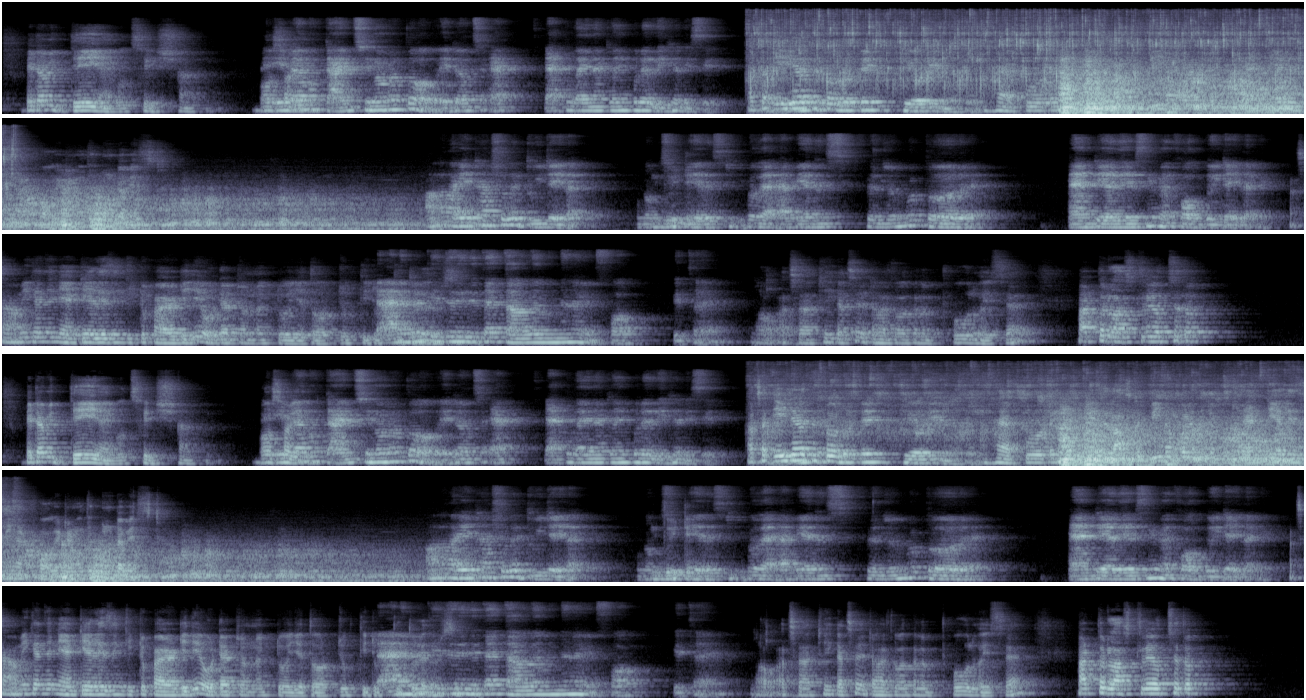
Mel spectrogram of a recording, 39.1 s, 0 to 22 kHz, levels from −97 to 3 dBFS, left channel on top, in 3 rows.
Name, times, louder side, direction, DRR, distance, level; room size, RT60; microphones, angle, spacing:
voice 1, 0.2-1.9 2.6-3.1 7.5-8.5 9.8-14.5 19.5-20.0 26.0-29.7 30.1-30.4 33.5-36.3 36.8-37.9, right 3 dB, 55° right, 3 dB, 0.3 m, -27 dB
voice 2, 2.6-5.1 5.4-7.1 7.6-9.8 17.2-18.8 19.4-20.1 20.5-21.4 21.7-22.8 23.7-25.6 29.8-32.4 32.8-33.3, equal, 40° left, -6 dB, 0.5 m, -28 dB
sound 1, 7.4-13.2, left 5 dB, 90° left, 0.3 m, -33 dB
Thunder, 10.3-18.1, equal, 20° right, 0.8 m, -23 dB
2.4 x 2.2 x 2.5 m, 0.74 s
head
